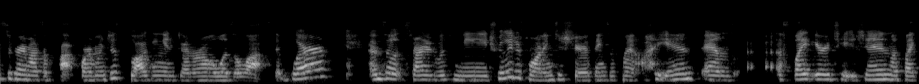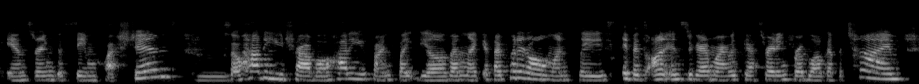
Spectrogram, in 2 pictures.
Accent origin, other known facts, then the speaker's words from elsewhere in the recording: New York City, New York, United States; moved away as an adult; now in Chicago, United States; I was born and raised in Brooklyn, New York, and I just moved to Chicago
